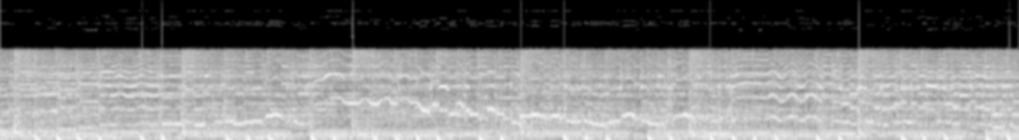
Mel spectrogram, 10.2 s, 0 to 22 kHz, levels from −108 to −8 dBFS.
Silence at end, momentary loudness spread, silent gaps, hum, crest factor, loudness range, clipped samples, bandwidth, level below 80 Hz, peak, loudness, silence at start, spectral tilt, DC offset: 0 s; 2 LU; none; none; 12 dB; 1 LU; under 0.1%; 5.4 kHz; -22 dBFS; 0 dBFS; -12 LUFS; 0 s; -9 dB/octave; under 0.1%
